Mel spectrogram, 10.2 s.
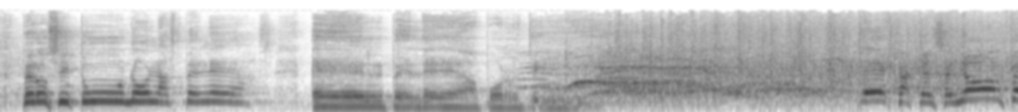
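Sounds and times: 
speech: 0.2s - 6.2s, 8.6s - 10.1s
audience applause: 5.6s - 10.1s.

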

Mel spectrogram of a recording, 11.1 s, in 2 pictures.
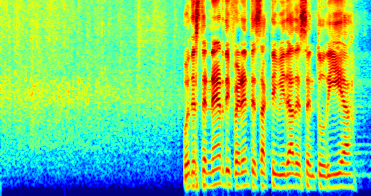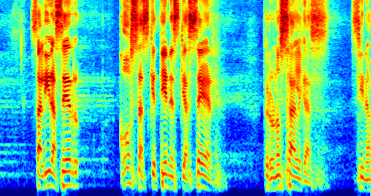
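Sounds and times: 
audience applauding: 0.0s - 3.0s
speech: 2.8s - 5.4s, 6.0s - 11.1s.

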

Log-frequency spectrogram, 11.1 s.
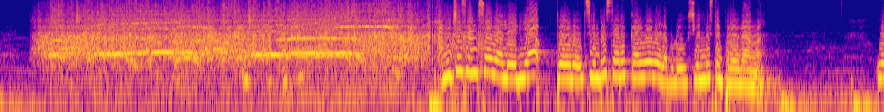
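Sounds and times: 
applause: 0.4s - 6.1s
speech: 5.6s - 9.7s.

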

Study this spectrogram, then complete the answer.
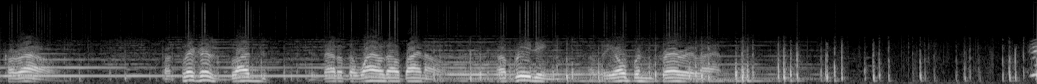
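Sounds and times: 
speech: 0.1s - 0.6s, 1.6s - 7.3s
horse hooves clip-clopping: 4.3s - 10.3s.

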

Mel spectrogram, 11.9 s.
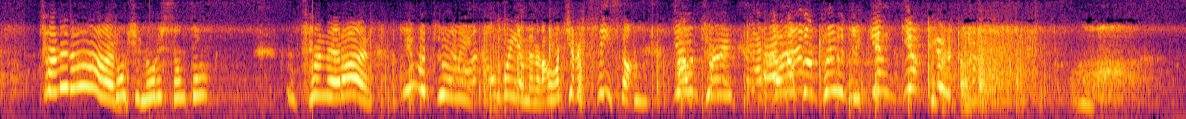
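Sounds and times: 
speech: 1.2s - 2.2s, 2.9s - 11.3s
object dropping into water with a splash: 9.5s - 10.6s.

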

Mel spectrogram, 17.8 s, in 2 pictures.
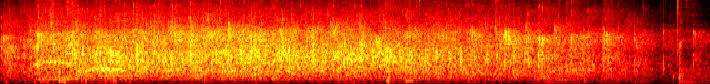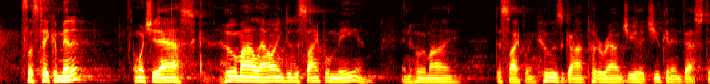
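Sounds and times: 
audience applause: 0.0s - 9.0s
speech: 9.2s - 17.7s.

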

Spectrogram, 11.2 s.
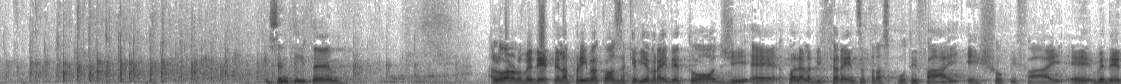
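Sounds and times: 
audience applause: 0.0s - 4.8s
speech: 2.6s - 3.6s, 4.9s - 11.2s.

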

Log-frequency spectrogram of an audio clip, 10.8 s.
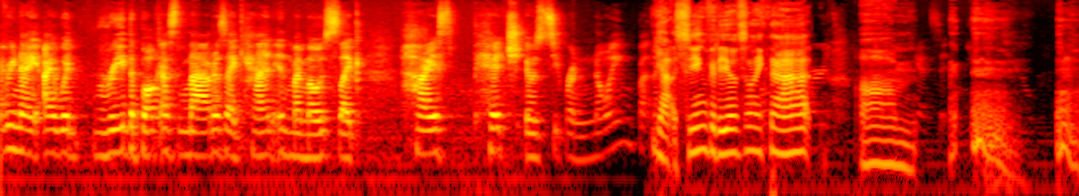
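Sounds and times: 
speech: 0.0s - 10.7s
person clearing throat: 9.5s - 10.7s.

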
